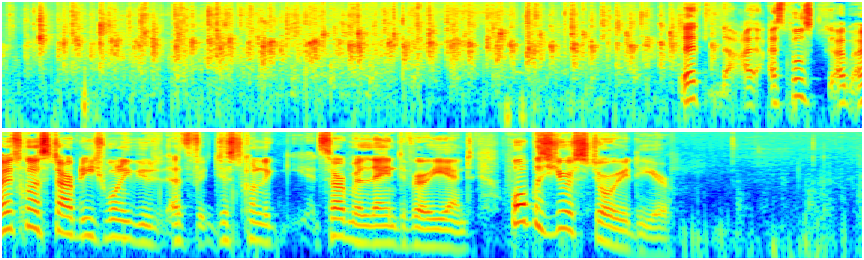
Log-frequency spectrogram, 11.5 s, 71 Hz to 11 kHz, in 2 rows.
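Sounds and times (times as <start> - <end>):
audience applauding a panel of guests: 0.0 - 5.1
speech: 4.5 - 10.4.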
